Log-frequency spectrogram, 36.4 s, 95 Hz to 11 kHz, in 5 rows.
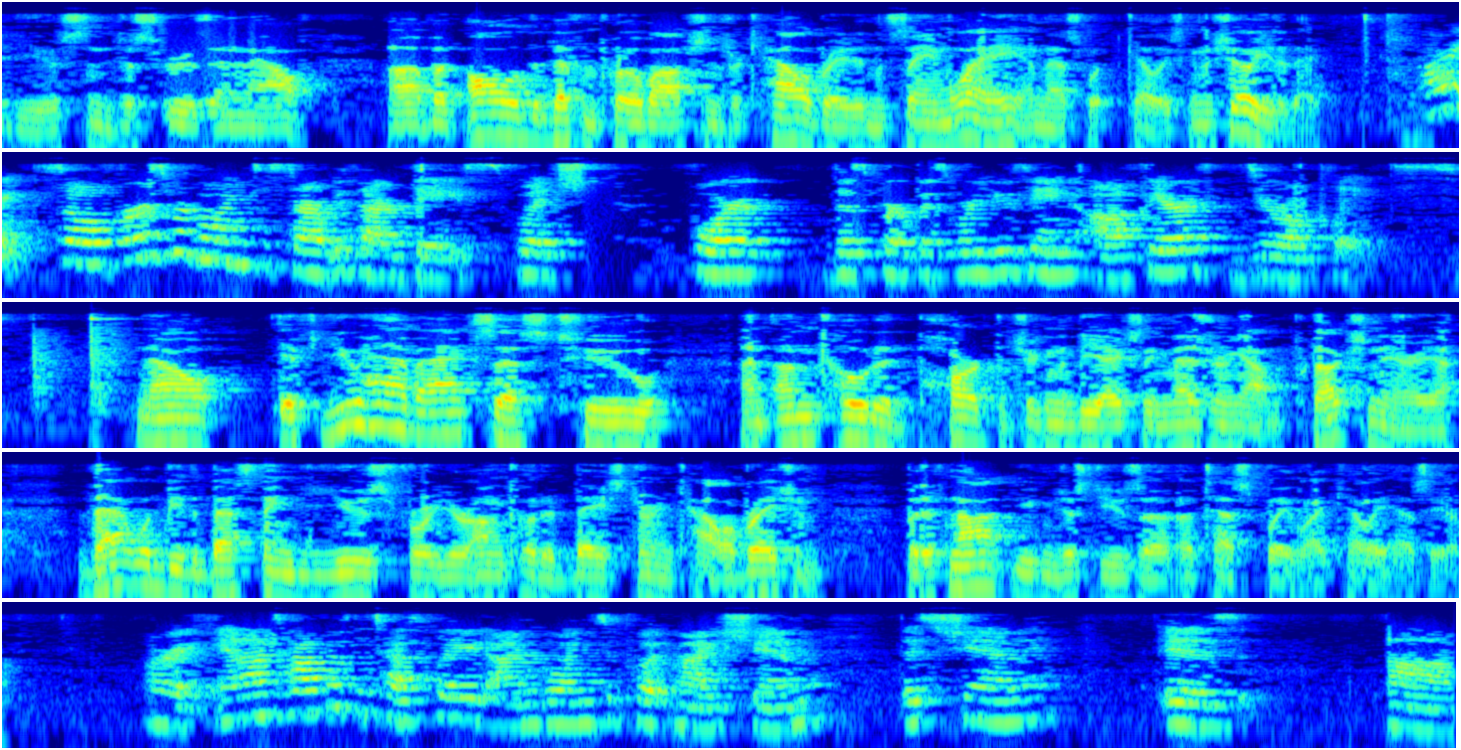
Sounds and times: Speech: 0.0 - 29.3, 29.9 - 35.4, 36.1 - 36.4.

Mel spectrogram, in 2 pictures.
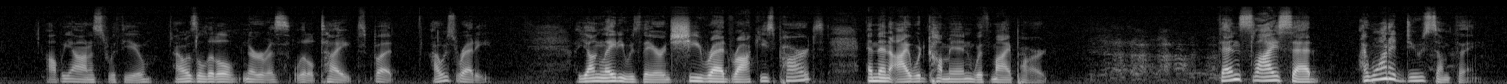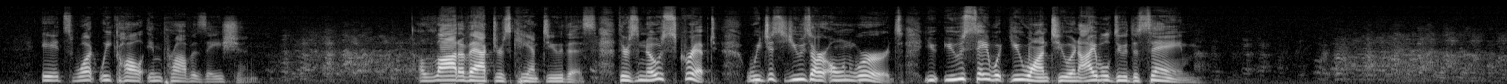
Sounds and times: Speech: 0.4 - 4.9, 5.8 - 10.5, 12.2 - 14.8, 15.5 - 17.7, 19.2 - 27.1
Laughter: 10.9 - 12.2, 17.8 - 19.3, 27.2 - 30.1.

